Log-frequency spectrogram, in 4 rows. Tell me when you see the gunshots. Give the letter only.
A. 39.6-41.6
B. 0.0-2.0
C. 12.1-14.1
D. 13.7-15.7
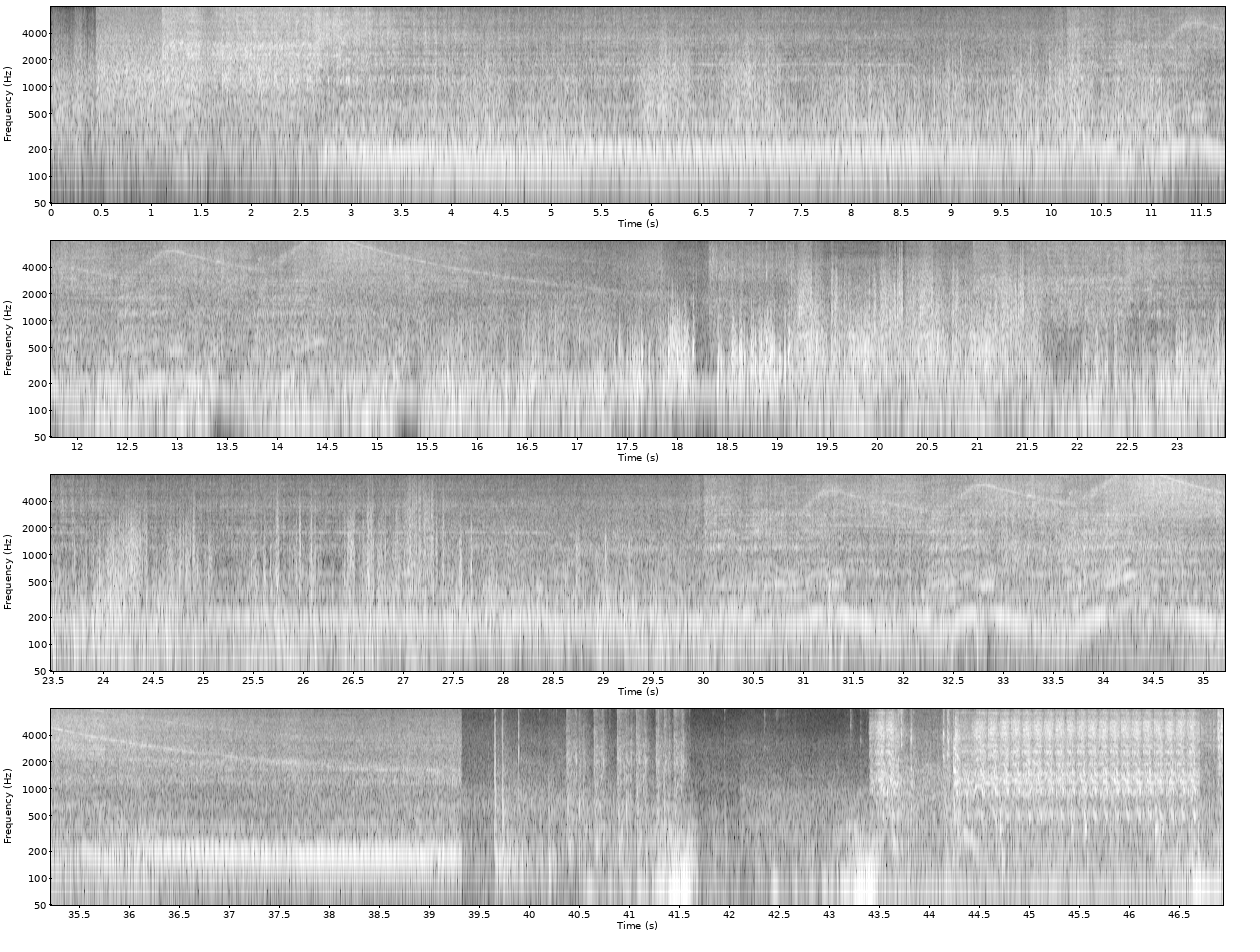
A.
